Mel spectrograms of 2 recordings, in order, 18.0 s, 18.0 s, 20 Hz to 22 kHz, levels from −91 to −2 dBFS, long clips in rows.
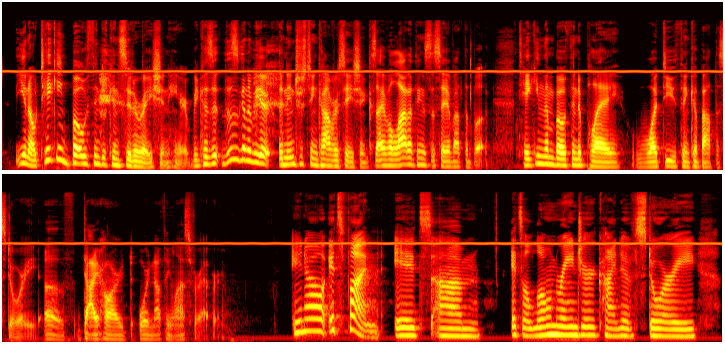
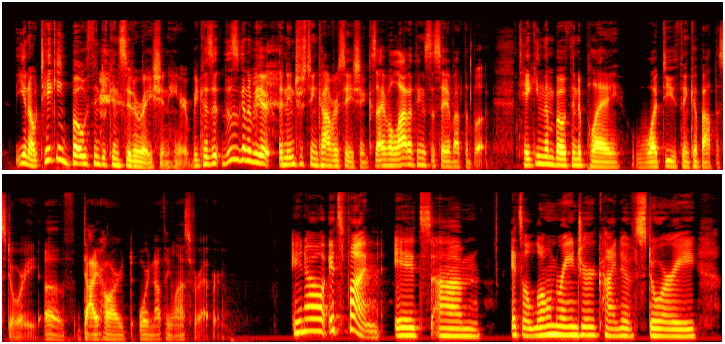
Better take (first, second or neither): second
